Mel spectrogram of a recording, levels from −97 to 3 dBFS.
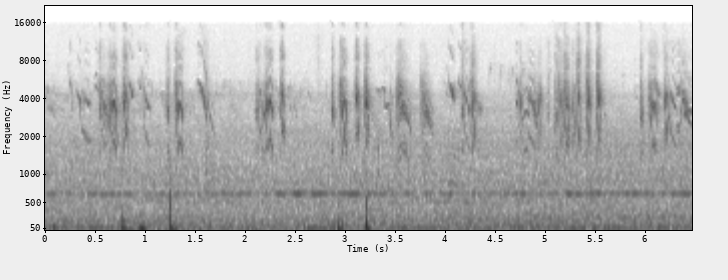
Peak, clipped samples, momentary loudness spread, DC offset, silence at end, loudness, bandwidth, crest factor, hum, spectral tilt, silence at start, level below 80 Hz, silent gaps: -8 dBFS; under 0.1%; 8 LU; under 0.1%; 0 s; -32 LUFS; 16 kHz; 24 dB; none; -4 dB/octave; 0 s; -36 dBFS; none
